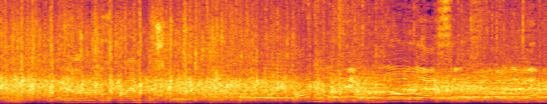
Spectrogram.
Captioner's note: some Applause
